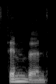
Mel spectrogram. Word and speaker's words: Swinburne: And then he talks about, Swinburne's and it'll come to Thinburn for some reason, Swinburne's argument for God's existence, where it's an upper class pronunciation of Swinburne.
